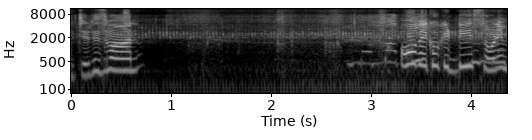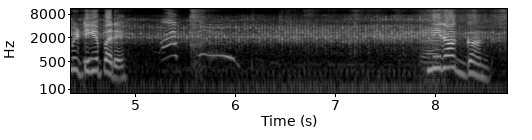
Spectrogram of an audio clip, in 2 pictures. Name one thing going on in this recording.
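A young child talks and calls out excitedly close by.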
